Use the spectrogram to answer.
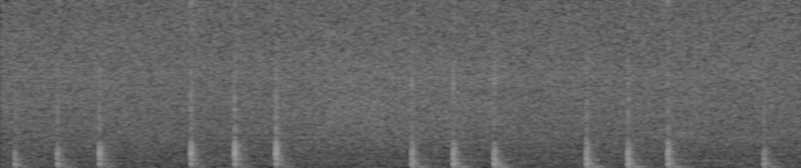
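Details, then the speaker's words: Chest percussion in a physical exam demonstration: about fifteen firm finger taps in short bursts, with a hyperresonant hollow note over lung shifting to the duller, flatter note of cardiac dullness. "Todavía hay pulmón aquí. Aquí también hay pulmón. Y ahí ya empezó la matidez cardíaca."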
